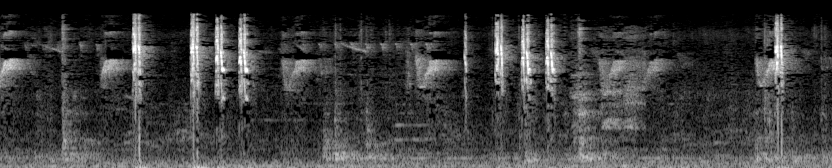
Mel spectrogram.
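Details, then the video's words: Velvet-fronted nuthatch calling as a lure: hard, very high chip notes given singly and in rapid bunches, interspersed with softer buzzy trills, irregular in timing. "Suara Pikat! Pancingan Handal Burung Rambatan Paruh Merah"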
